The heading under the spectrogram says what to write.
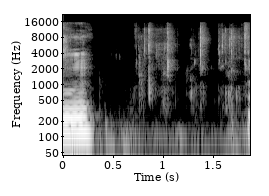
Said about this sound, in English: Man, chewing on mic.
